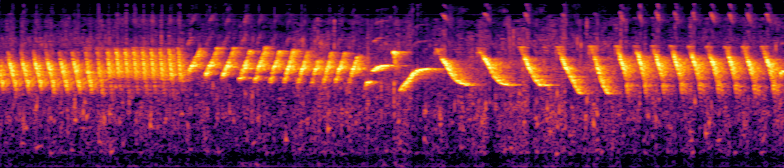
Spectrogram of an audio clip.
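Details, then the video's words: Canary in full song, used as therapy for quiet canaries: a quick buzzy trill, a pause with a few rising notes, then a series of strong falling whistles repeated rapidly. "TERAPI & PANCINGAN BURUNG KENARI MALAS BUNYI"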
